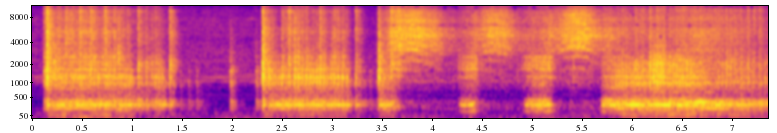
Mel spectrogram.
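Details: InMoov robot torso moved by servos after regreasing and fitting ball bearings: short bursts of servo whine with a dry creak under each move; creaking joint, source uncertain, pistons suspected.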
